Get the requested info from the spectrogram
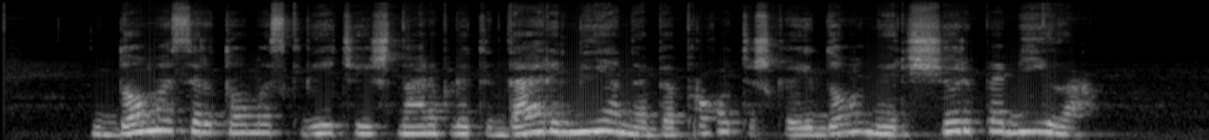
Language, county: Lithuanian, Klaipėda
